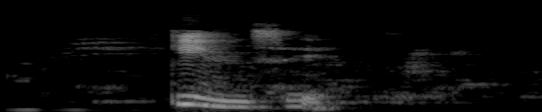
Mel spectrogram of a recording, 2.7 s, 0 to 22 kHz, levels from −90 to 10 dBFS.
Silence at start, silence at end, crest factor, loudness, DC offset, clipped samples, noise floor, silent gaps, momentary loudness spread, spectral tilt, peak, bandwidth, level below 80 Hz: 0.85 s; 1.05 s; 28 dB; -33 LUFS; under 0.1%; under 0.1%; -71 dBFS; none; 17 LU; -2 dB/octave; -12 dBFS; 11 kHz; -84 dBFS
